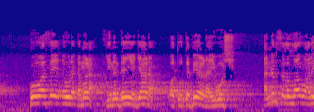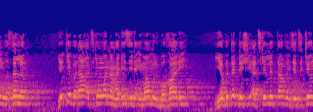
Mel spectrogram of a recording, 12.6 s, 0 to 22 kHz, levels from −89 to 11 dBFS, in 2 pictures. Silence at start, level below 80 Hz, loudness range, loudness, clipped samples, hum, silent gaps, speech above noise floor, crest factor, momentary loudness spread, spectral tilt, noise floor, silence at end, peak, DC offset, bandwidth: 0 s; -56 dBFS; 2 LU; -22 LUFS; under 0.1%; none; none; 21 dB; 14 dB; 10 LU; -4 dB/octave; -42 dBFS; 0 s; -8 dBFS; under 0.1%; 8.4 kHz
